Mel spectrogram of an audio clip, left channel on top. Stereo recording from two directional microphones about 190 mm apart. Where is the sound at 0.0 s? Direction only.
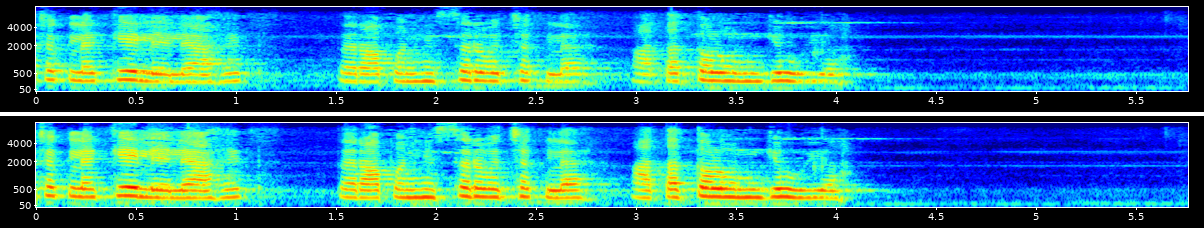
40° right (ahead or behind).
